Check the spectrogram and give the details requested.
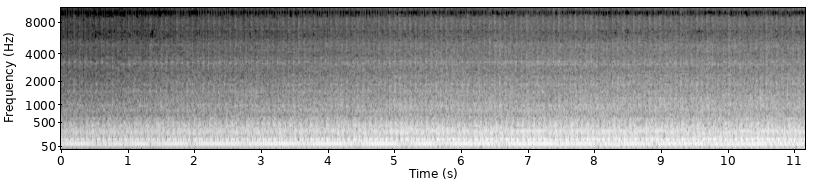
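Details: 2006 Honda TRX450R, stock exhaust, after valve adjustment, carb clean and tune-up; owner reports bogging and dying when hot. Single-cylinder fires up, runs even and steady, picks up on throttle with no misses or knocks; normal start and revving.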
